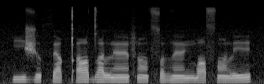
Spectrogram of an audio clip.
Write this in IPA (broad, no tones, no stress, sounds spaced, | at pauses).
i ʒ ʊ θ æ qʼ æ dˤ i l æ̃ f æ̃ sˤ ʊ ð æ̃ ŋ͡m ɑ sˤ ɑ̃ l ɪ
